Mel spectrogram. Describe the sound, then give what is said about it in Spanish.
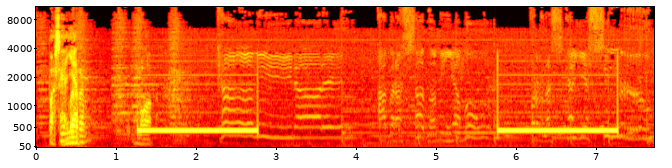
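Two long, steady electronic telephone ringback tones of a phone call placed from Bilbao, each about a second and a half, separated by a pause, sounding over background chatter and voices. “llámale por favor a Rafael que te manda un WhatsApp con el número”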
